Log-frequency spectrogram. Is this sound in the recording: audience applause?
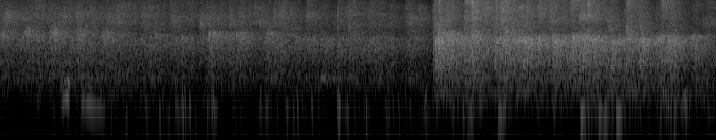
yes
